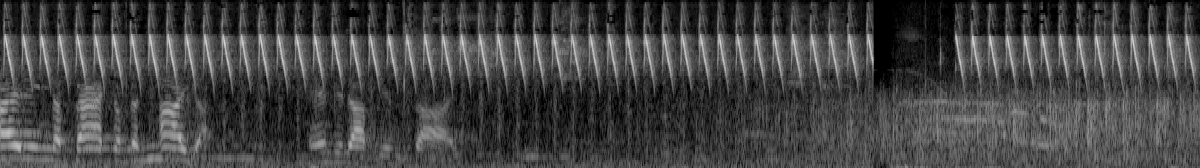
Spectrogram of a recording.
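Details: High, clipped notes of a bar-winged prinia, used as training song for cage birds, repeat evenly at about four per second. A short break comes near the end. Lower warbled notes appear early.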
